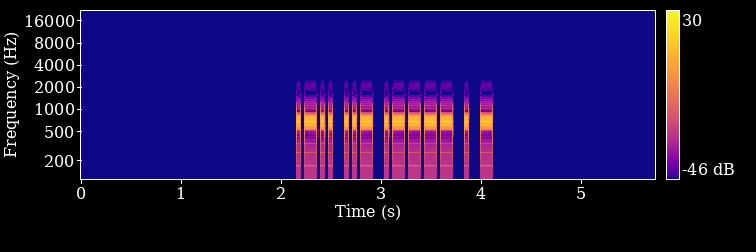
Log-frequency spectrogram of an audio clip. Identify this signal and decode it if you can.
Morse code, heard as a keyed tone, about 30 wpm, 700 Hz. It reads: LU1ET
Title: DXCC-100 Call Signs - 5 Characters - 30wpm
